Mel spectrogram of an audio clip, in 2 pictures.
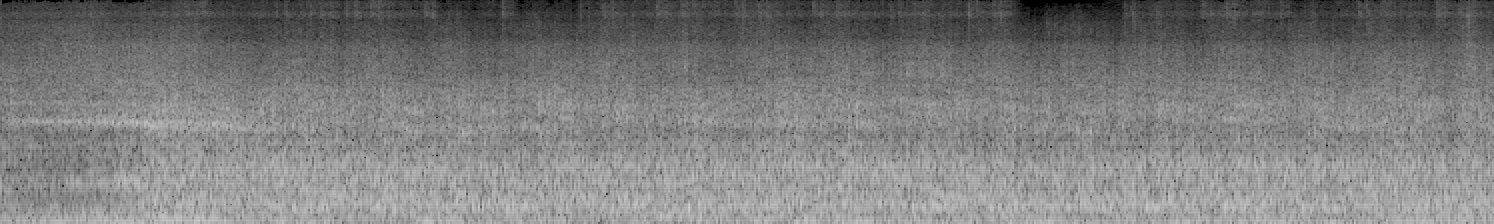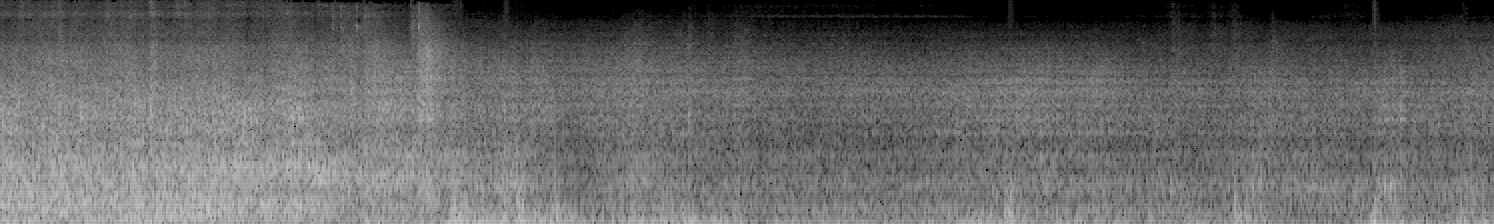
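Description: Electric-locomotive-hauled freight train passing through the station, loud for about eighteen seconds. It then drops away suddenly as the train goes by, leaving a fainter rumble that fades into the distance.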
